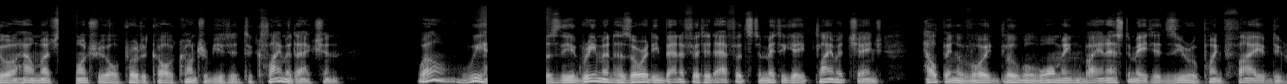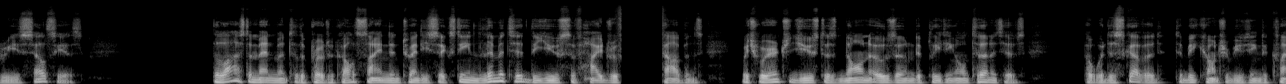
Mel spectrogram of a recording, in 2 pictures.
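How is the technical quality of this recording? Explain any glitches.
The recording has three wireless microphone squelch dropouts, at 0.55–0.78 s, 4.73–5.59 s and 19.00–19.55 s (after "limited the use of"). Each time, the FM radio link faded until the receiver's squelch cut its output. The sound is a rise of hiss or static followed by near silence lasting about 190 ms, 600 ms and 410 ms respectively.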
